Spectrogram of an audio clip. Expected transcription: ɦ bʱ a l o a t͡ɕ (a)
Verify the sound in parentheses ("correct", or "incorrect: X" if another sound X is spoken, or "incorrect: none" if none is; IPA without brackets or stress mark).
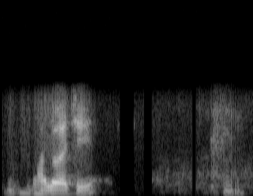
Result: incorrect: i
